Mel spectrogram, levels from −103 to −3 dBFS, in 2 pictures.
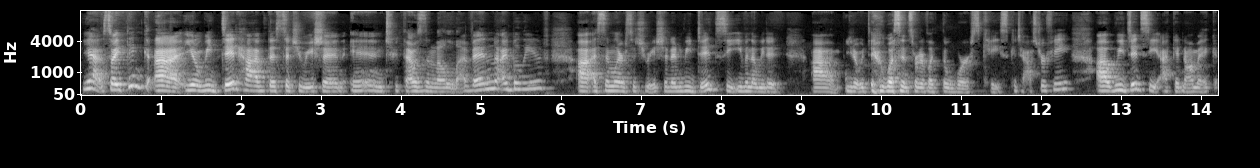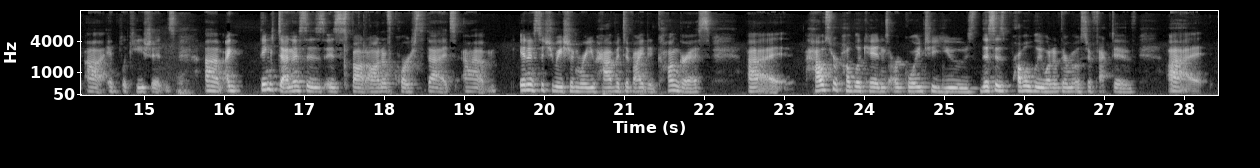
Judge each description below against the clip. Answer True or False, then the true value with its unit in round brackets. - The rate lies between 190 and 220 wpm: False (175 wpm)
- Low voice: False (190 Hz)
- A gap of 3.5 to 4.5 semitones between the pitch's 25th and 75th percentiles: True (4.0 semitones)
